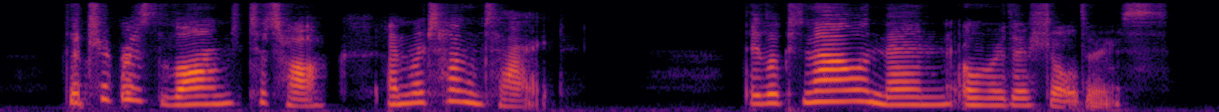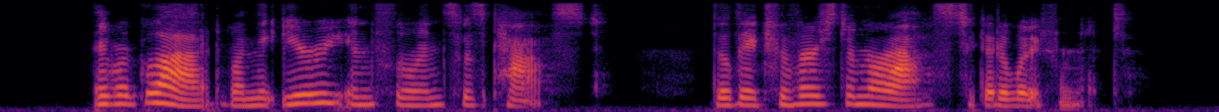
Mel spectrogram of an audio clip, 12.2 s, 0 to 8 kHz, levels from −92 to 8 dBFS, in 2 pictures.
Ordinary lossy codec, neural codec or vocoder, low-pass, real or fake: MP3, 64 kbps; codec, 32 kHz, 1.9 kbps, SNAC; 7.2 kHz; fake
